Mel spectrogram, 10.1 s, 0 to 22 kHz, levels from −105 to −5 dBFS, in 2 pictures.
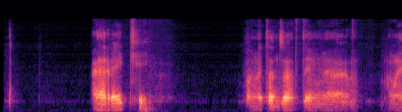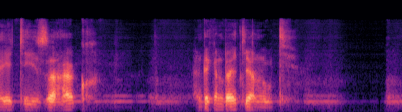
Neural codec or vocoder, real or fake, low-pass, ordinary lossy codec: codec, 24 kHz, 3 kbps, HILCodec; fake; 10.8 kHz; none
